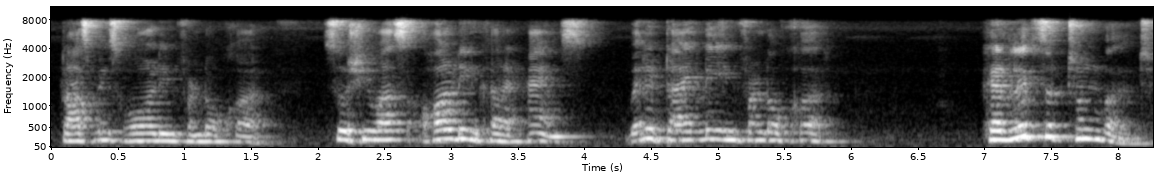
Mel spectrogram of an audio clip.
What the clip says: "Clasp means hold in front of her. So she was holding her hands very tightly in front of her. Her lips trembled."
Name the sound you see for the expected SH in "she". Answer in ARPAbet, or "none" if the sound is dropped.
SH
